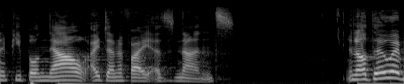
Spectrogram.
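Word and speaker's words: nones: According to the Pew Research Center, an increasing number of Americans are leaving Christianity and instead identifying as nuns, and that's spelled N-O-N-E-S and not N-U-N-S.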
